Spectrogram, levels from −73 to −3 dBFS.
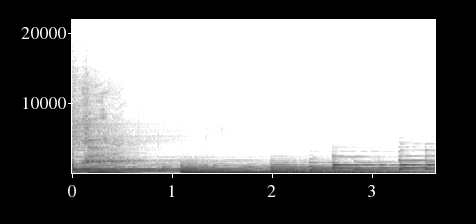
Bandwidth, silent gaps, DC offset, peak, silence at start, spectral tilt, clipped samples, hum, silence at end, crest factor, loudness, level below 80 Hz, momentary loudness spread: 14.5 kHz; none; under 0.1%; -10 dBFS; 0 s; -7.5 dB/octave; under 0.1%; none; 0 s; 14 dB; -24 LUFS; -32 dBFS; 5 LU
